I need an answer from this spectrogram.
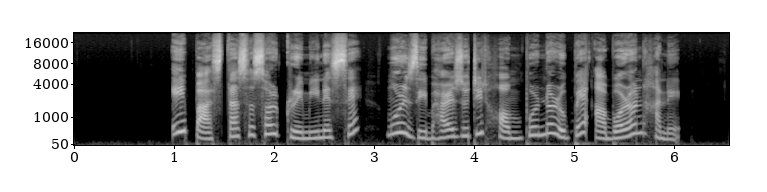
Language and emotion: Assamese, happy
